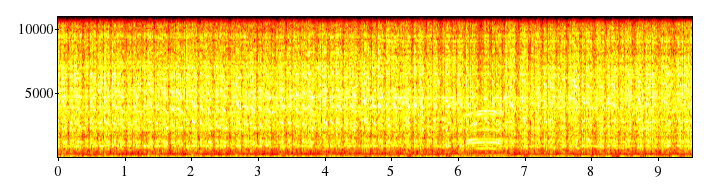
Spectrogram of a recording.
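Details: 1962 Plymouth Valiant slant six automatic, long dormant, just started after months of attempts: loud, fast, even firing roar held high with throttle wide open, revving hard right after finally catching.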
